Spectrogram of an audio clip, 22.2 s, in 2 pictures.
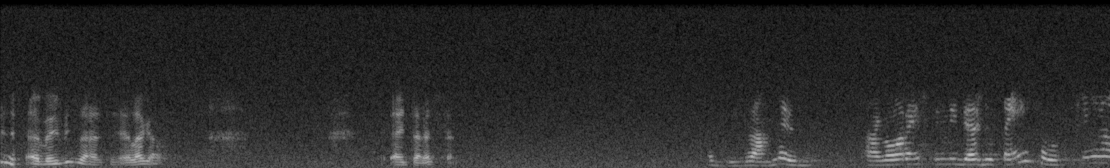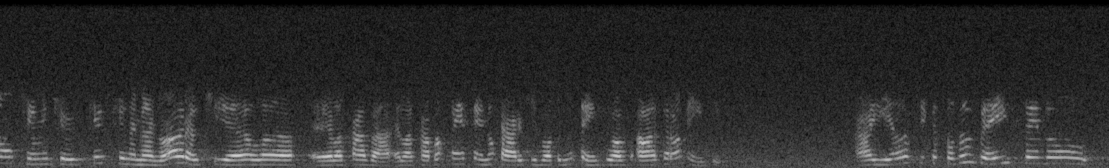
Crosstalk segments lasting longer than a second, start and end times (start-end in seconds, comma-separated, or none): none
